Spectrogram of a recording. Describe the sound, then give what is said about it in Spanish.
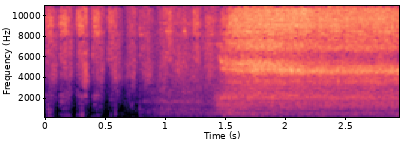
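Palms rubbed together briskly during a guided deep-breathing exercise: a quick run of rhythmic scraping strokes, then a long, steady, breathy hiss that holds evenly to the end. “vamos a frotar enérgicamente las palmas de las manos. Empezá a inhalar y exhalar profundo, inhalás por la nariz, exhalás por la boca, frotá cada vez más presente tus manos.”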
